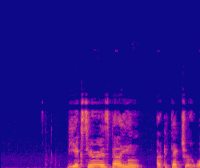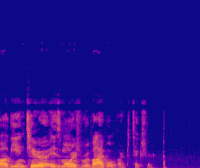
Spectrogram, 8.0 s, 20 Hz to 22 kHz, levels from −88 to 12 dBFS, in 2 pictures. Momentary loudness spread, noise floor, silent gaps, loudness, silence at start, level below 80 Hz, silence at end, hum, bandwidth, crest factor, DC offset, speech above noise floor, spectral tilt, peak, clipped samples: 18 LU; -71 dBFS; none; -16 LUFS; 1.35 s; -62 dBFS; 1.15 s; none; 9.4 kHz; 16 dB; under 0.1%; 55 dB; -5 dB/octave; -2 dBFS; under 0.1%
